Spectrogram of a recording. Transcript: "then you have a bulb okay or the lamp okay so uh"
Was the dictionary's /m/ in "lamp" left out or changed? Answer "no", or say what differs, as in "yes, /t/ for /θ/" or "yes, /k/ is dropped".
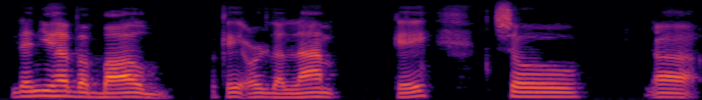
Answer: no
